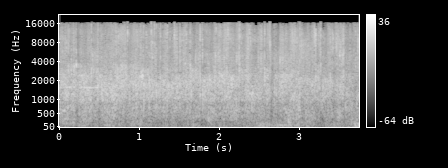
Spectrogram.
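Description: Sustained, dense applause from a large San Antonio audience as three guests stroll onto the stage, a steady wash of clapping that stays loud and even throughout with no voices standing out.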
